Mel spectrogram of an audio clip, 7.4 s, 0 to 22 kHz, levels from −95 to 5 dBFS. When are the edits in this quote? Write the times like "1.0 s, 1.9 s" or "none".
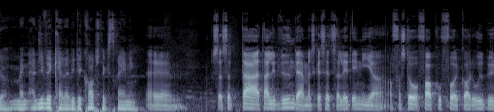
2.2 s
